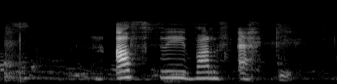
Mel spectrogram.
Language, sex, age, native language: Icelandic, female, 9, Icelandic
